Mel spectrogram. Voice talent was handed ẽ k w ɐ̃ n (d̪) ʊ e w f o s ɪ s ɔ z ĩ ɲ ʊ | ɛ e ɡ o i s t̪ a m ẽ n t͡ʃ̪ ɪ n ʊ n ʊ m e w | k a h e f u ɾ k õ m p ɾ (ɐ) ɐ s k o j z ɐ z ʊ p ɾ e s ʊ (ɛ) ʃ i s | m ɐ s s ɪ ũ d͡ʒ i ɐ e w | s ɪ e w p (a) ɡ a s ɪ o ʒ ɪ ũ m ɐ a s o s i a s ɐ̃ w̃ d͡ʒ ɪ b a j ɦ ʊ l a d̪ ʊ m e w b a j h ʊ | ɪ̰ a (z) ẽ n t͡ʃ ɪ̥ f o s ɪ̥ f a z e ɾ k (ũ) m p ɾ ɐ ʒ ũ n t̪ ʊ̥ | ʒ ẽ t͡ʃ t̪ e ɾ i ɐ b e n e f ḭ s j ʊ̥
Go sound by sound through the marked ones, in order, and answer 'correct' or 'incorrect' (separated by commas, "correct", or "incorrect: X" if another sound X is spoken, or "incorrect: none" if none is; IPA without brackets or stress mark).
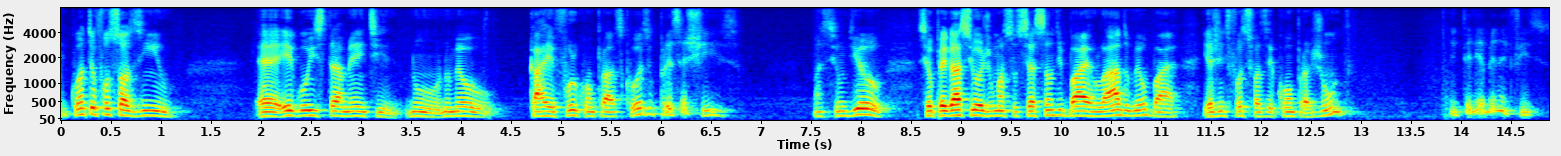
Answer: incorrect: t̪, incorrect: a, correct, incorrect: e, incorrect: ʒ, incorrect: õ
